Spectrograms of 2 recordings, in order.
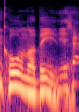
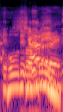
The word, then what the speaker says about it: Konami: Konami. Ikke kona di. – Konami. – Konami.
